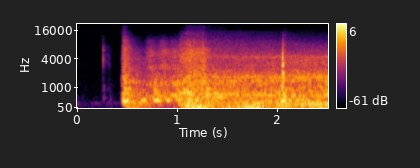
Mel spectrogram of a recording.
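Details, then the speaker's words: Fiat Panda 4x4 1.1 FIRE engine, first start after cambelt change: it catches at once, then a constant dry scraping rasp rides over the idle as a bolt washer rubs the crankshaft pulley. "it's not really supposed to sound like that is it"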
